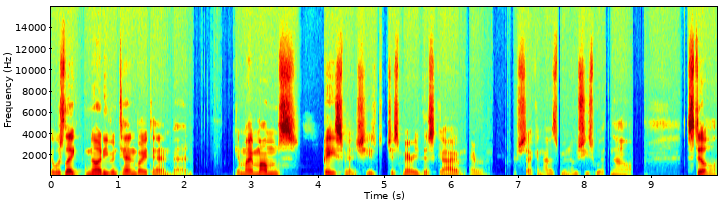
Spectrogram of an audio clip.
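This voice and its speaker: A man with a Canadian accent and a very deep, low voice, vocal fry, a fairly slow pace, fairly even intonation, big swings in loudness, and a dry, close sound with no echo. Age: 50s. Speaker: guitar builder. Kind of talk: casual interview chat.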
